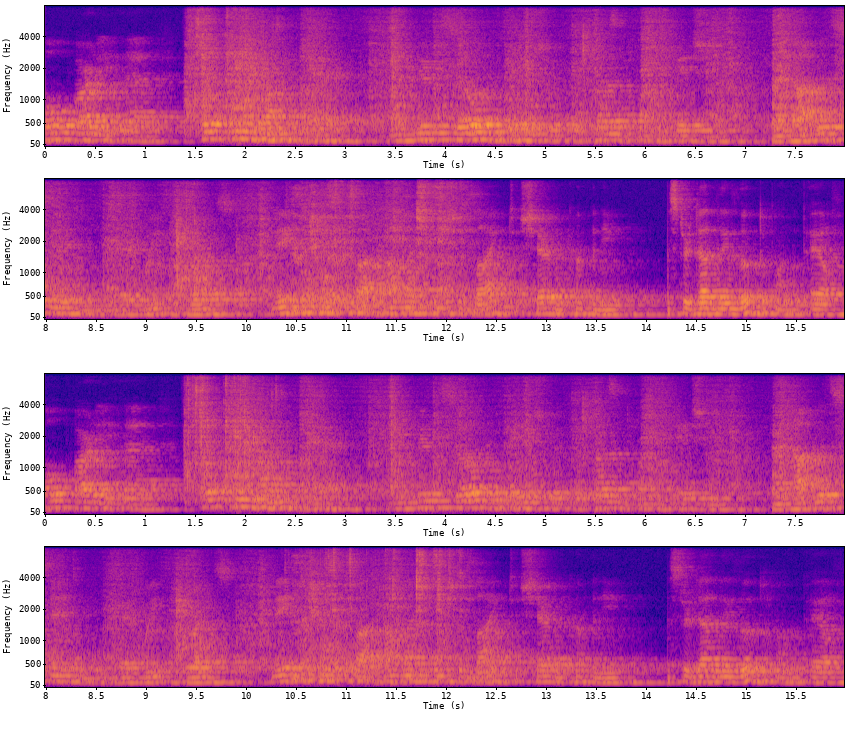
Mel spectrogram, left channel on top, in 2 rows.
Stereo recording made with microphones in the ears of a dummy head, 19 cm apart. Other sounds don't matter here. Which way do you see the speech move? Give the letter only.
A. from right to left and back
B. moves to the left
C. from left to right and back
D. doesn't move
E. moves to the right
B.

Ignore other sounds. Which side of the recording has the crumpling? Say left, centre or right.
right.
